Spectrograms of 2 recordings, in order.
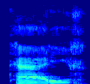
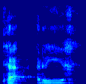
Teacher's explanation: we do not say tarikh, but we say ta'rikh, because the hamza is kind of shortening.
